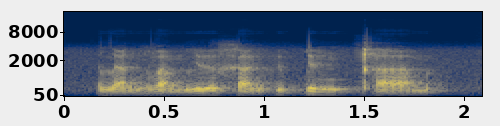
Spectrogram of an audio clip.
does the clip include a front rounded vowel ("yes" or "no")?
no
